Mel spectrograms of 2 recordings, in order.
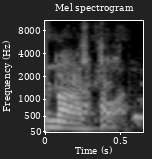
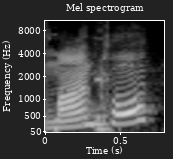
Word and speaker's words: Montauk: That's what you're gonna be going into Montauk, all right?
